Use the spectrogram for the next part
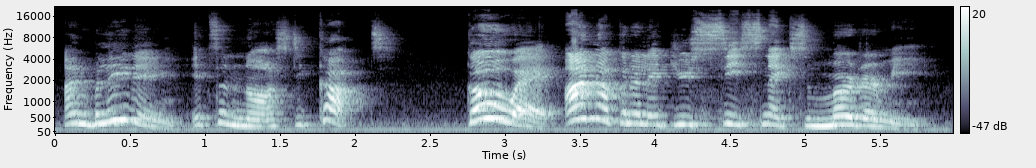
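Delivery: put-on high, loud angry boy yelling; a cornered kid cook shouting back; young Sanji defiant. Kid defying pirates, high loud yell.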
